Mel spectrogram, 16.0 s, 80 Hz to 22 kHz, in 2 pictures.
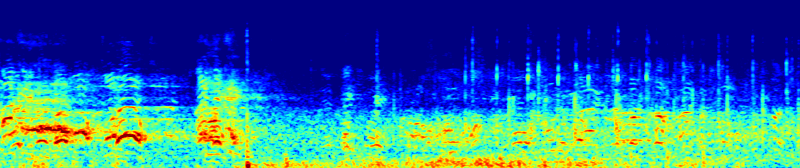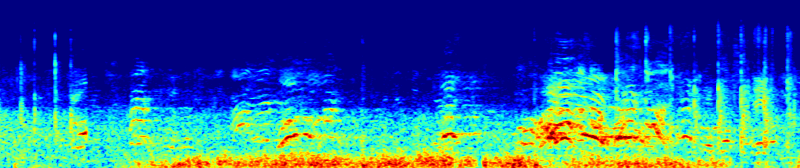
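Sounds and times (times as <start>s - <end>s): footballers shouting: 0.0s - 2.8s, 12.2s - 16.0s.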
